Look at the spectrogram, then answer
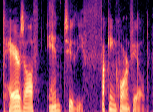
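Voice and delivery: ordinary talk, nothing marked

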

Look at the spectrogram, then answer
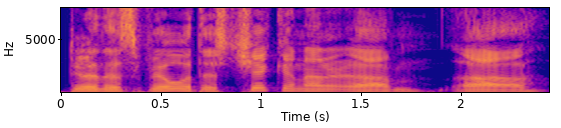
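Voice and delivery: ordinary talk

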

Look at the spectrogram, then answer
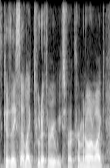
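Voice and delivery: ordinary delivery

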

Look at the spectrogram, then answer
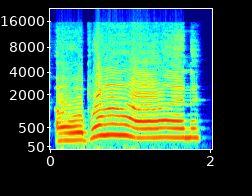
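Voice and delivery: high, drawn-out singsong call; calling temptress voice. Retold or imitated. Mystery woman calling out to Braun, singsong calling. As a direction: coo the name in a put-on high voice. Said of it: "Then Braun hears".

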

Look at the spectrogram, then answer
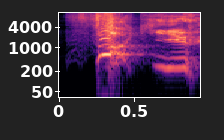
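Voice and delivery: high, loud snapped curse; hostile outburst. Retold or imitated. Comic showing how his stage breakdowns go, loud. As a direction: spit it at the crowd. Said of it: "it's more just been like".

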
